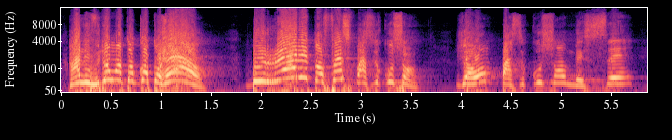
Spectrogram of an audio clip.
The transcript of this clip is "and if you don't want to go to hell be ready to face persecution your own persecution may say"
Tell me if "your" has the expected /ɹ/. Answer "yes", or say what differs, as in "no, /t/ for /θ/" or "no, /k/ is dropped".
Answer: no, /w/ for /ɹ/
